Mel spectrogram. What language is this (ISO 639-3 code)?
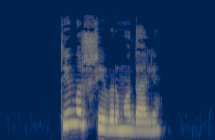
chm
